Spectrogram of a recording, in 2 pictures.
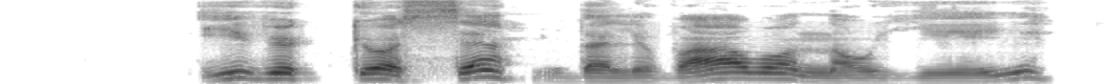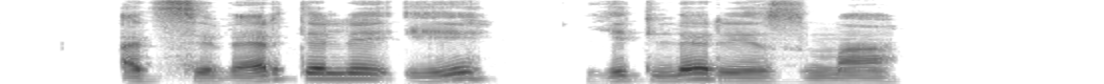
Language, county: Lithuanian, Kaunas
